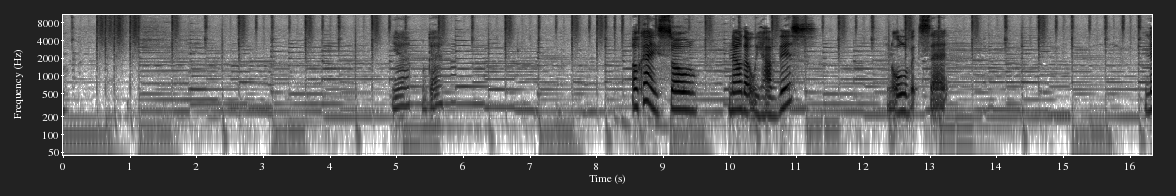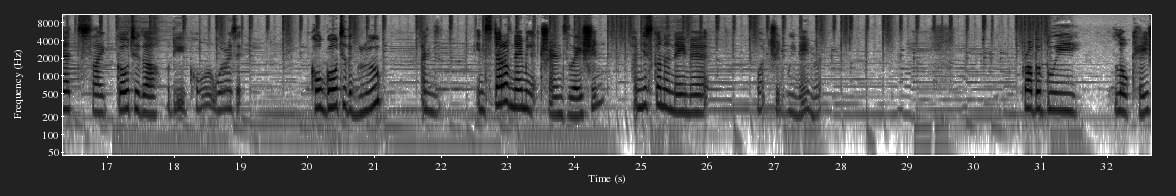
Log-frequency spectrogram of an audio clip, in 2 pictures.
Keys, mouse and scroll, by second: 0.2 n.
